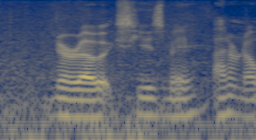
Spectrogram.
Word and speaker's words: Neuro: in the base here the main base for noro nuro excuse me I don't know why it is so hard for me to pronounce this guy's name it's not that it's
